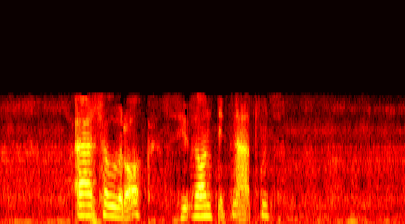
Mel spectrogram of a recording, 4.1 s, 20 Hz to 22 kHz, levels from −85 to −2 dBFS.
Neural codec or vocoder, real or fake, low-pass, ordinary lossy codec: autoencoder, 22.05 kHz, a latent of 192 numbers a frame, VITS, trained on many speakers; fake; 7.2 kHz; AAC, 16 kbps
